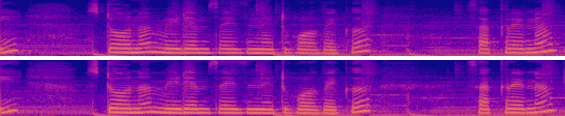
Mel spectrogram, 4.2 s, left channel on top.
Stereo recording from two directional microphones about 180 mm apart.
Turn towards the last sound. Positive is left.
turn(degrees=-5)  # may be behind; listen again after turning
